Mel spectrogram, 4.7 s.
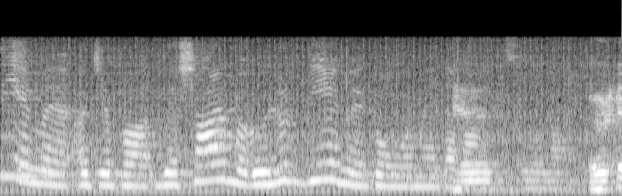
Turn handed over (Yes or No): Yes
